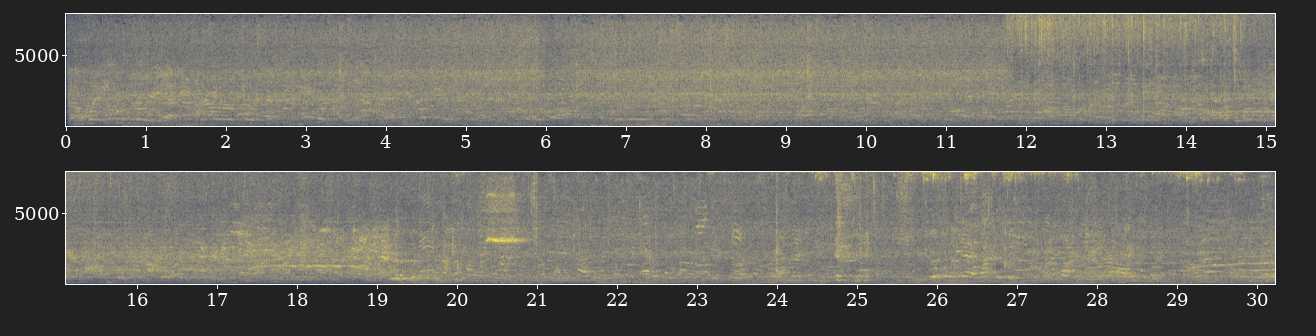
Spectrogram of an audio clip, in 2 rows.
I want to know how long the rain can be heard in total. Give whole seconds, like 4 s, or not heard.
30 s.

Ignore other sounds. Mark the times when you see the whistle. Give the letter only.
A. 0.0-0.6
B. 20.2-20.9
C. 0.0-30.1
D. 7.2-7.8
B.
